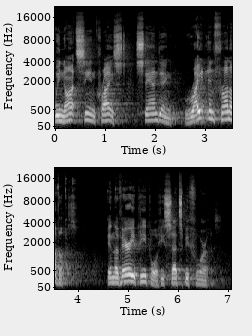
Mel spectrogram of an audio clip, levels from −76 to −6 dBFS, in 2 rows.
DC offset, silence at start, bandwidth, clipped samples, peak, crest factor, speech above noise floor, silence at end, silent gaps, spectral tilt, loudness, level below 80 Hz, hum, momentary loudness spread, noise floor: under 0.1%; 0 s; 19.5 kHz; under 0.1%; -8 dBFS; 18 dB; 32 dB; 0.35 s; none; -3.5 dB/octave; -25 LUFS; -70 dBFS; none; 14 LU; -57 dBFS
